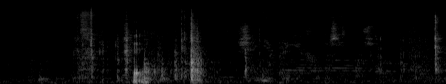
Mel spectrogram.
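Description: Speech only, quiet: a voice says "okay", then mutters faintly.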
